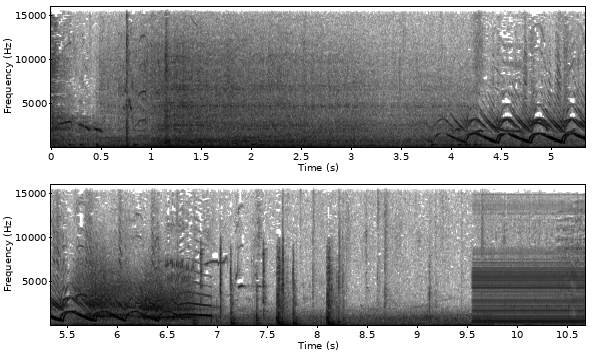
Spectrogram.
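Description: Police car siren yelping, a fast rising-and-falling wail of about three sweeps a second, for about three seconds from about four seconds in, after a few seconds of vehicle noise. A few knocks follow, and a steady buzzing tone starts near the end.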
